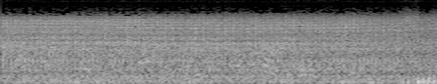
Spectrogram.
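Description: Steady street ambience dominated by the low hum of car engines from traffic and the car park below.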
